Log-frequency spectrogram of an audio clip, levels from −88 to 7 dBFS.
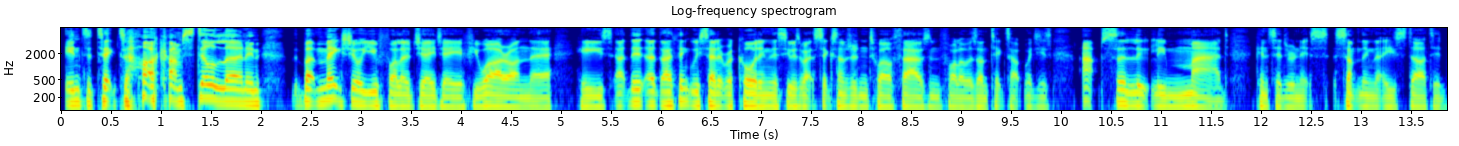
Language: English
